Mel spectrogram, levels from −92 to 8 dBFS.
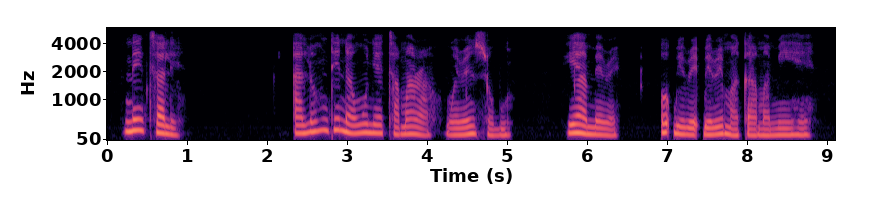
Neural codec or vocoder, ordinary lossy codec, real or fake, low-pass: none; none; real; 5.4 kHz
